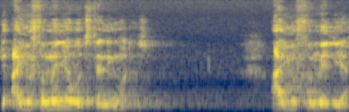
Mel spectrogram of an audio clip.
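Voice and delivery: loud, furious, angry barked shout. Scolding someone for not being at work, angry shouting. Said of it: "No, don't shout at me".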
